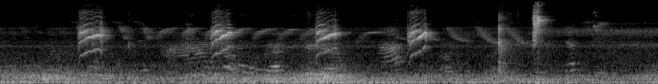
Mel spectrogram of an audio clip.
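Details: Olive-backed sunbird lure recording for drawing birds to respond: a busy series of buzzy chips and squeaky notes, several sharp high calls and fainter twitters between them, steady low rumble underneath.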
